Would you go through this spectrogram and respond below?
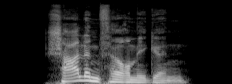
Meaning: inflection of schalenförmig: 1. strong genitive masculine/neuter singular 2. weak/mixed genitive/dative all-gender singular 3. strong/weak/mixed accusative masculine singular 4. strong dative plural
- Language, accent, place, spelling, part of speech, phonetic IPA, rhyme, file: German, Germany, Berlin, schalenförmigen, adjective, [ˈʃaːlənˌfœʁmɪɡn̩], -aːlənfœʁmɪɡn̩, De-schalenförmigen.ogg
